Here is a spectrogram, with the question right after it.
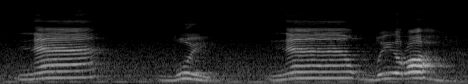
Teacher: فلما تقولي نا، بعدين الضاد ناضي، تستخدميها ضغطة من هنا، ضي، ناضرة، والراء مفخمة والها مرققة، ناضي، ناضرة، من هنا الها، ناظرة، تمام.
